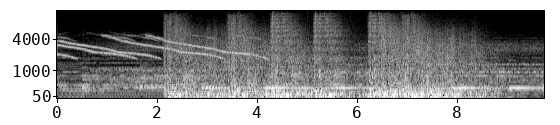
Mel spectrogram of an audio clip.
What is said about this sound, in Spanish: Creo que vosotros lo llamáis fuegos artificiales.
